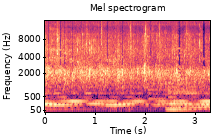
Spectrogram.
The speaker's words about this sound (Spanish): Así es que gloria a Dios, bendito sea el Señor. Un aplauso para nuestro precioso Dios.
